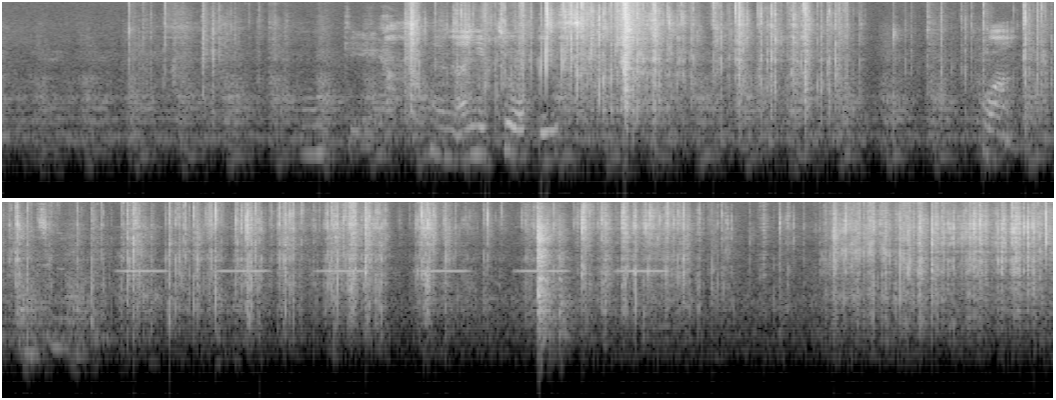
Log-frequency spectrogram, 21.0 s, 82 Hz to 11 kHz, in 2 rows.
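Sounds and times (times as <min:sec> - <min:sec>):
plastic bag crinkling: 0:01.3 - 0:02.4, 0:03.9 - 0:21.0.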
